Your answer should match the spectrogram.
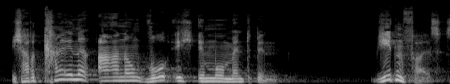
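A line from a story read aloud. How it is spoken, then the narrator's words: Plain. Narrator (German): sagte er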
